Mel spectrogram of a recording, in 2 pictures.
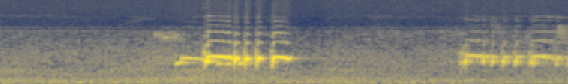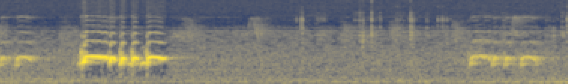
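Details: Local zebra dove lure song, played to get reluctant doves singing. Three loud phrases of choppy pulsed notes run into short trilled coos, then a softer coo near the end, with a low rumbling background.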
